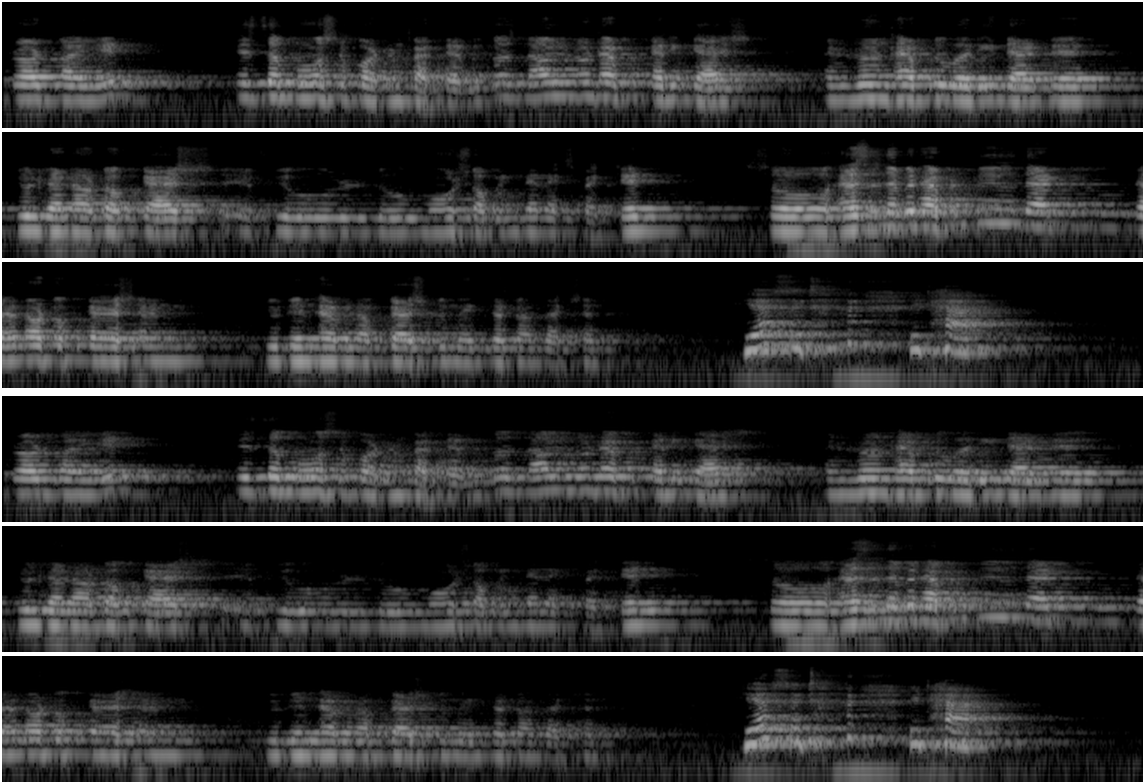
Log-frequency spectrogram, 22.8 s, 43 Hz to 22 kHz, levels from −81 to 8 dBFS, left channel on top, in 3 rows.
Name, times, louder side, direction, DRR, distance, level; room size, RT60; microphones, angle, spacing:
voice 1, 0.1-0.8 1.6-5.0 5.5-7.2 7.7-11.9 12.7-16.5 17.0-19.2, left 4 dB, 90° left, 3 dB, 0.9 m, -36 dB
voice 2, 20.1-21.7, right 1 dB, 50° right, 0 dB, 1.2 m, -35 dB
19.0 x 6.6 x 6.7 m, 1.4 s
head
